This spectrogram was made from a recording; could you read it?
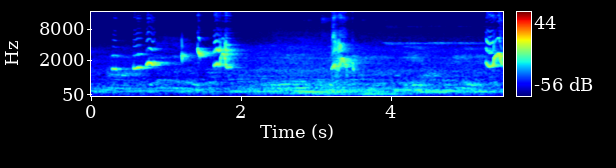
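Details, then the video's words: Cockatiel, a talkative pet bird, making different sounds: rising whistled phrases and quick chirps early on, a harsher mid-clip call, then a loud whistled burst at the end. "Talkative Bird 🐦 Singing n Making Different Sounds"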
